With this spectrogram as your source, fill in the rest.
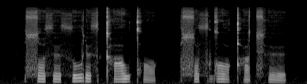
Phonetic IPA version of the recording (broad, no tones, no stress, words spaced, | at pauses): sˤyθø θuɾøθ kʰɑwkʰɔ | sˤuθɡɔwqʰɵ t͡sʰø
